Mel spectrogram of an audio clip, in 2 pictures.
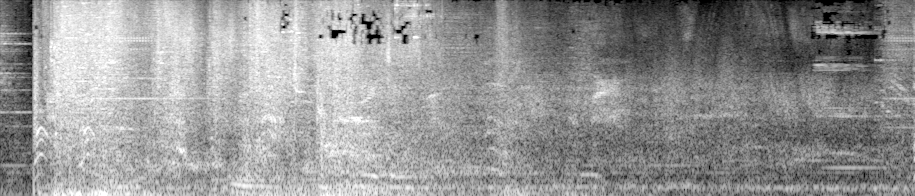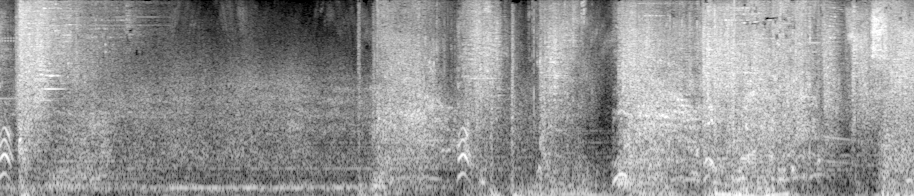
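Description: Magic spells whoosh and crackle in a video game fight.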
